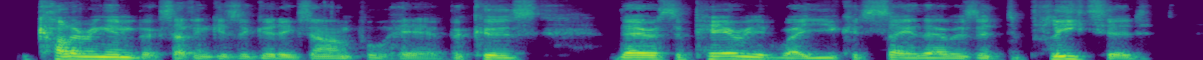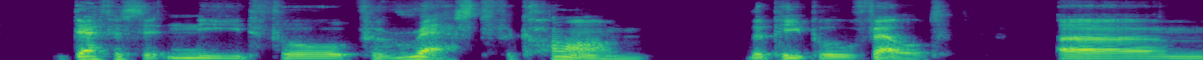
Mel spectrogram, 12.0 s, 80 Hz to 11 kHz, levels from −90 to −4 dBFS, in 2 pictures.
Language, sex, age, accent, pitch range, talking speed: English, male, 30-49, British, 95-125 Hz, 170 wpm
